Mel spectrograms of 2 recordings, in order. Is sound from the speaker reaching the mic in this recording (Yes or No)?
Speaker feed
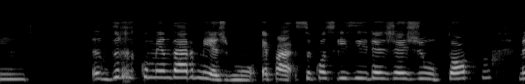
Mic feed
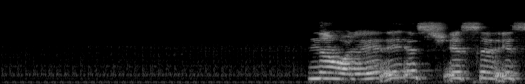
No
